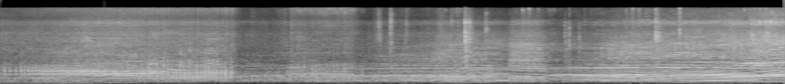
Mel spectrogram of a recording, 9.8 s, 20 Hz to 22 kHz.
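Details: Honda Supra 125/Karisma single-cylinder after clutch plate installation, with exhaust refitted and oil added: fires evenly and climbs cleanly with throttle, no rattle or slip noise. Runs healthy.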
